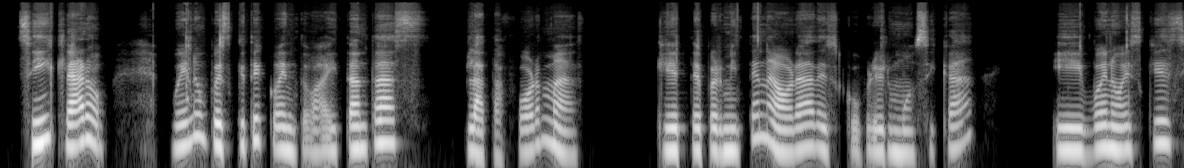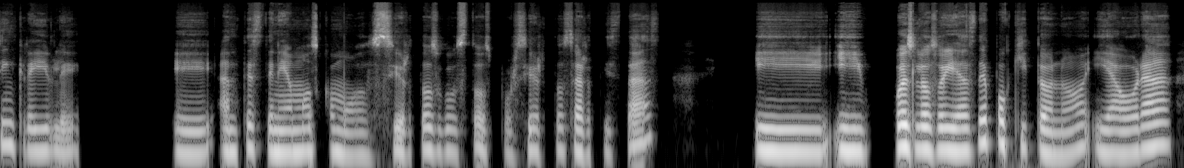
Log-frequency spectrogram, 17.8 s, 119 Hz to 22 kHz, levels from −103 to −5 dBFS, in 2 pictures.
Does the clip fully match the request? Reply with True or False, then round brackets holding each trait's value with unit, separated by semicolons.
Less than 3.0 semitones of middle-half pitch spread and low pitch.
False (2.6 semitones; 205 Hz)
